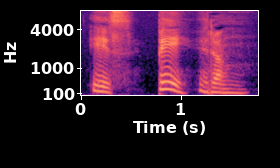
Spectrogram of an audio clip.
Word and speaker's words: esperan: Third word ends in N. The stress goes on the second to last syllable. Esperan, esperan.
